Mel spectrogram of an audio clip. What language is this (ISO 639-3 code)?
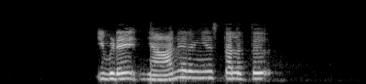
mal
